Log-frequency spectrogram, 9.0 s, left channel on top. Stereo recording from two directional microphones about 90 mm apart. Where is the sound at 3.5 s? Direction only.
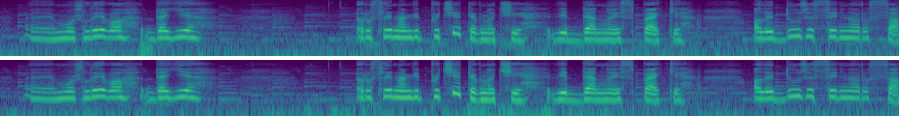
5° right (ahead or behind); by 4.4 s 20° right (ahead or behind).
